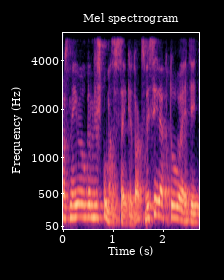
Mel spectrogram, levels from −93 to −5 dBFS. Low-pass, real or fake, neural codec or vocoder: 5.4 kHz; fake; vocoder, 22.05 kHz, 80 mel bands, Vocos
